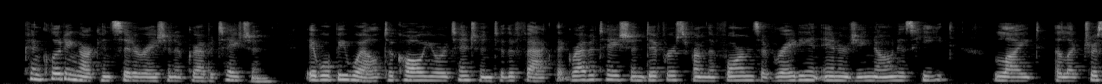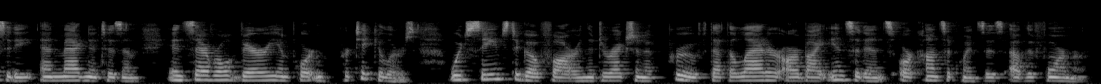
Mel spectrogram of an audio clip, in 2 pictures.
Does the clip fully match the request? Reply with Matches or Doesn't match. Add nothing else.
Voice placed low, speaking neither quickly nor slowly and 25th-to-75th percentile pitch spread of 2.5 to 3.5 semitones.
Doesn't match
